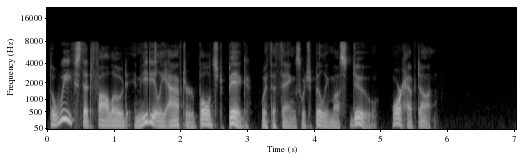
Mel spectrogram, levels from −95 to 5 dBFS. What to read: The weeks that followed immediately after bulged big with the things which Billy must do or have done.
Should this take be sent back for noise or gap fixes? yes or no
no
